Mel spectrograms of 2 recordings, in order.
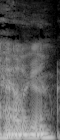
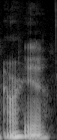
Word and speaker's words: Hauer: Hauer? – Rutger, Rutger Hauer. Hauer.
